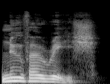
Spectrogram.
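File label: "nouveau-riche", British English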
